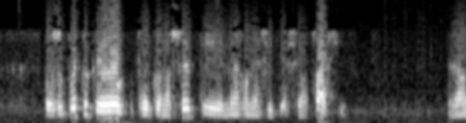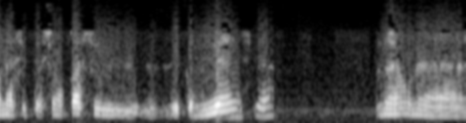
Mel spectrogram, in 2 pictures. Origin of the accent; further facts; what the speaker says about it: Valcheta, Río Negro, Argentina; born there; Yo nací en Balchita.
